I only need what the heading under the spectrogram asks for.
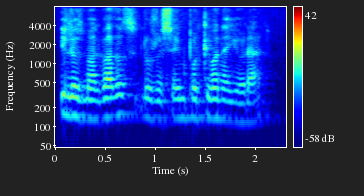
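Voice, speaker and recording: A man teaching a Torah class, animated and full of rhetorical questions to his students. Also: medium pitch, a little fast, highs cut off. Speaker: religious teacher.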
